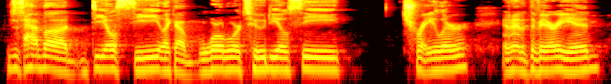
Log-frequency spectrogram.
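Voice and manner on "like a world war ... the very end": normal talking voice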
